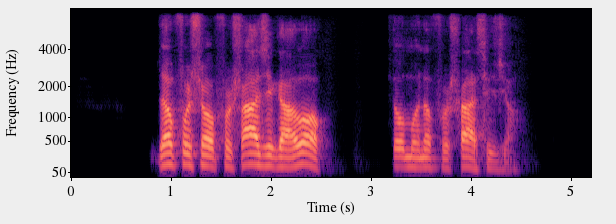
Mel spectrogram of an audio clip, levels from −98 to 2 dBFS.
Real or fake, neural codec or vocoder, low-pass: fake; codec, 16 kHz, 1.1 kbps, Voila-Tokenizer; 7.2 kHz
